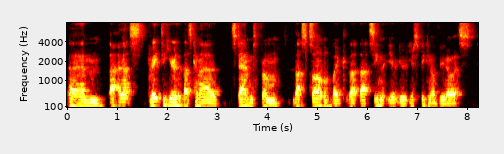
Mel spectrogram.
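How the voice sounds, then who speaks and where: A man's voice: fairly low pitch, flat delivery, a little slow, few pauses, a little mellow. A Scottish man chatting casually as an interview guest, rambling appreciatively with lots of "you know", in a roomy, echoing recording. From Scotland. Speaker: interview guest, musician and voice actor.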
